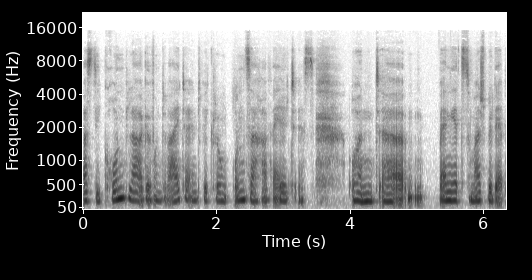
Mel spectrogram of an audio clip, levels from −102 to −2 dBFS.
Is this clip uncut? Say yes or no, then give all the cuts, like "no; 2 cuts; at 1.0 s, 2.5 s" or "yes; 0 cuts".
no; 1 cut; at 1.1 s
